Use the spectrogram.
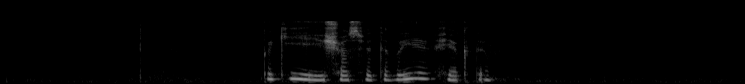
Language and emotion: Russian, neutral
